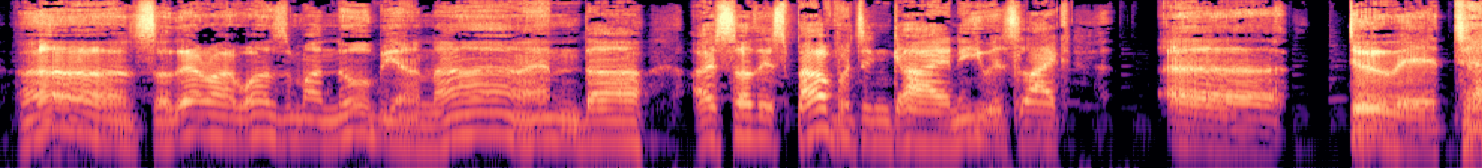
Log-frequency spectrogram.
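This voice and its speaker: Over faint background music, a man speaks at a medium pitch in a put-on character voice at a very slow pace. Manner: mimicking a menacing figure.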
